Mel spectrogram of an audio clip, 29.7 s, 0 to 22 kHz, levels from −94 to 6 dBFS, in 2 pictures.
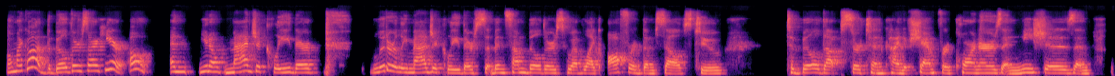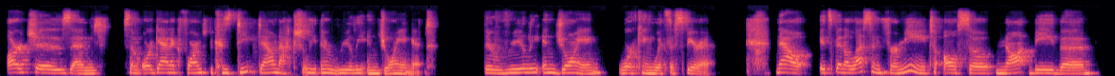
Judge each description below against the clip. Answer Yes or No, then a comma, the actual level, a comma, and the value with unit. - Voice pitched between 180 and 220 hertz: Yes, medium, 185 Hz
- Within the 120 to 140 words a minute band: Yes, slow, 135 wpm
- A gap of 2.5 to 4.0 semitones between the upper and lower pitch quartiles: Yes, average, 3.3 semitones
